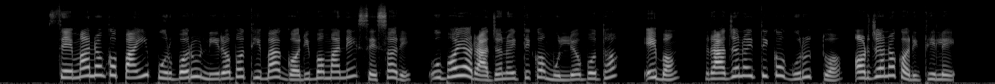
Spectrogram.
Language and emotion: Odia, neutral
